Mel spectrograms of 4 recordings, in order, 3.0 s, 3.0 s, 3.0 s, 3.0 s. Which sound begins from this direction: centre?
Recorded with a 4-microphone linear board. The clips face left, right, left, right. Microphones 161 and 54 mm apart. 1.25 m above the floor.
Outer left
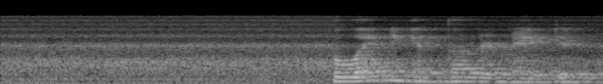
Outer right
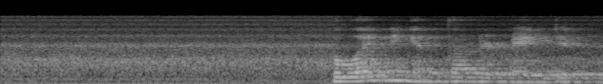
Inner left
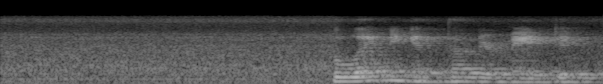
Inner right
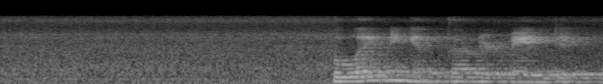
A woman speaking, at 1.7 s.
